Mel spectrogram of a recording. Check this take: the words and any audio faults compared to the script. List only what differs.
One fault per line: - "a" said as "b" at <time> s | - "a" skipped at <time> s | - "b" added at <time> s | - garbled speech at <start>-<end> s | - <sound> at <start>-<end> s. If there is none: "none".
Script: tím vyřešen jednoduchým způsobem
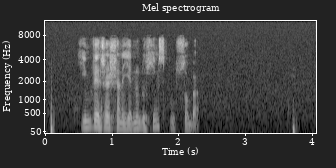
none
